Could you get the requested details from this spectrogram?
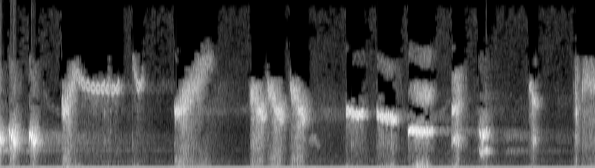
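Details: Orange-headed thrush singing a masteran phrase: loud opening chips, then swooping high whistles and scratchy notes interspersed with brief silences.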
